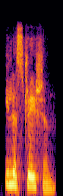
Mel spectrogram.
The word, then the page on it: illustration: Indian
